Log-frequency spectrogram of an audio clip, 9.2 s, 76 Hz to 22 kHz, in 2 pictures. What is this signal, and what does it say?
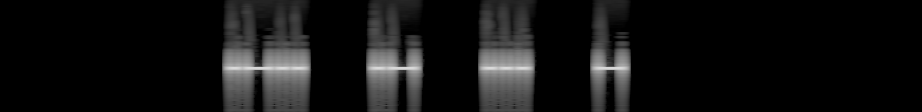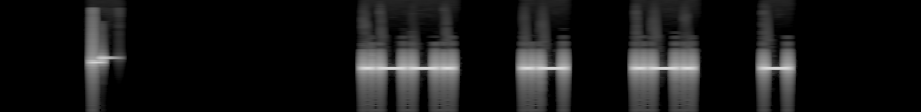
Morse code, heard as a keyed tone, about 29 wpm, spaced as for 17 wpm, 700 Hz. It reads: LAST PART
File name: course / 30:10wpm / 237 Lesson 38f - Letter q - Words 30wpm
